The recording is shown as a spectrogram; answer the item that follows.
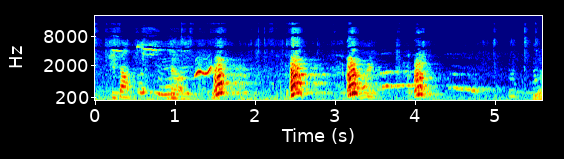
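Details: American Akita, called a dangerous dog, in Gurgaon: four loud, sharp, harsh barks spaced about a second apart, after a stretch of softer whines and voice-like sounds, with a man talking nearby.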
